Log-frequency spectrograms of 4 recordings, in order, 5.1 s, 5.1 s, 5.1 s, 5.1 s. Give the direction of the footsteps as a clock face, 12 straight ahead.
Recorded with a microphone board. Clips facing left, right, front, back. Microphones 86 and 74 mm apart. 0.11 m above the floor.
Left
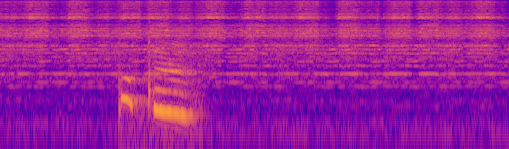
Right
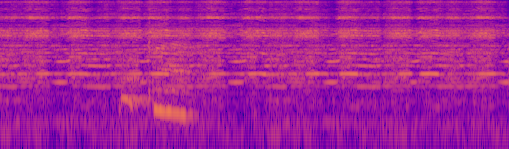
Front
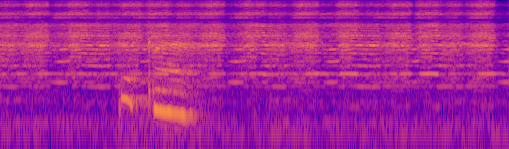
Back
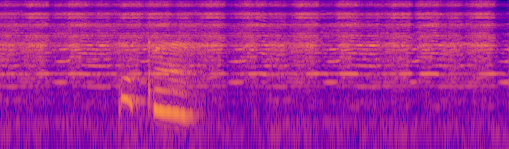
I don't hear footsteps.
